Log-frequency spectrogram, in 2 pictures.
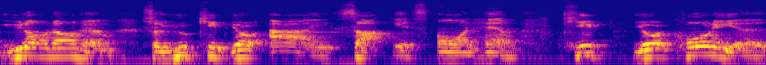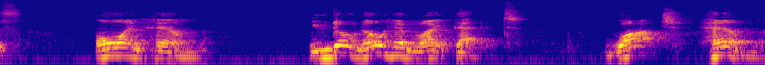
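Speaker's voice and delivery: high, emphatic telling-off in jest; hammed-up exasperated warning; mock scolding. Acted scolding of the story's narrator.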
